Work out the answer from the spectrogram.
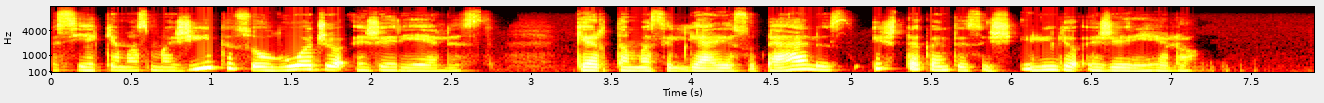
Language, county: Lithuanian, Alytus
